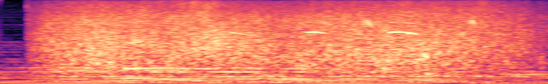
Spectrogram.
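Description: Waves wash onto a beach in a broad, continuous surf roar, with a soft wind rush and no voices.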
